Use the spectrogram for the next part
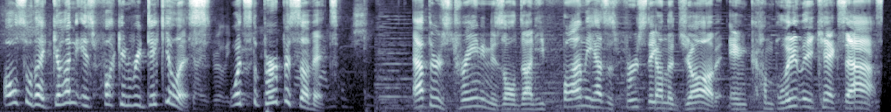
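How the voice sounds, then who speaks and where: Excitable high-voiced man reviewing a movie. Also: moderate pace, faint music behind. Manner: profane, excitable and gushing.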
